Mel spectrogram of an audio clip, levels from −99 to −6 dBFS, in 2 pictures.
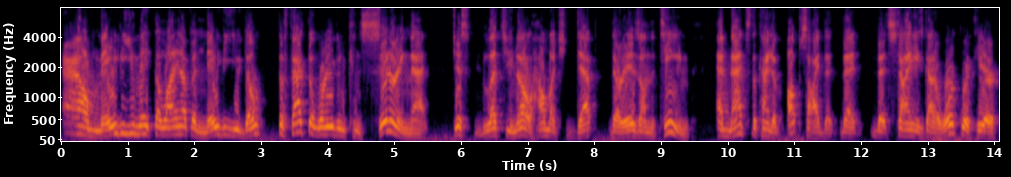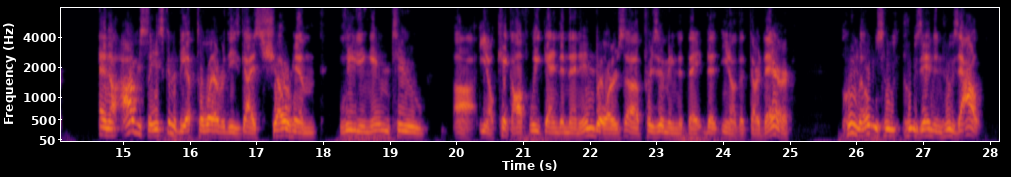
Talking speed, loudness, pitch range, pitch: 180 wpm, -39 LUFS, 115-175 Hz, 140 Hz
